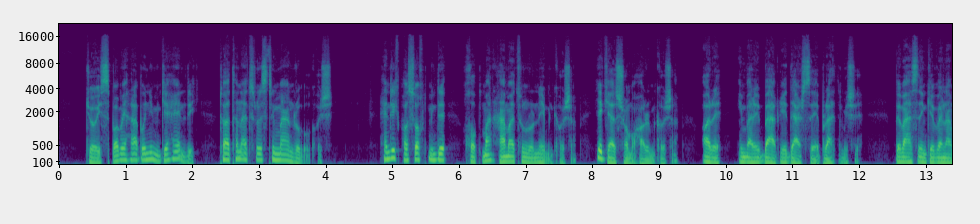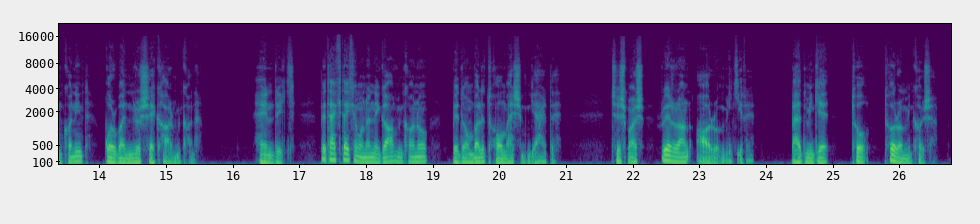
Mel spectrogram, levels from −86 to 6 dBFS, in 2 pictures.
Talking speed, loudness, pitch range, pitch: 140 wpm, -22 LUFS, 85-105 Hz, 95 Hz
